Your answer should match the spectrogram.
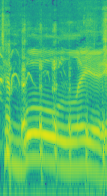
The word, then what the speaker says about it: Tabbouleh: How do you say that? Tabbouleh. Yeah, that's correct. Yeah, that's right.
